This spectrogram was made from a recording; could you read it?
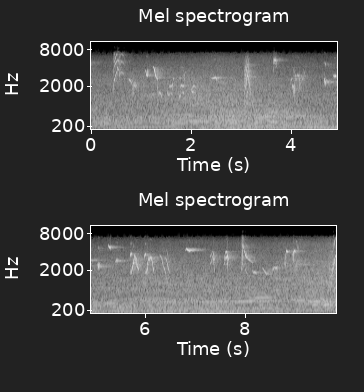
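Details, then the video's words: Lampung oriental magpie-robin producing fill phrases: a busy string of sharp chips, short whistles and clicks scattered throughout, over steady background noise. "Kacer Lampung Keluarkan Isian"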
